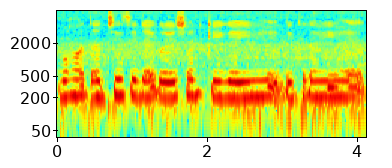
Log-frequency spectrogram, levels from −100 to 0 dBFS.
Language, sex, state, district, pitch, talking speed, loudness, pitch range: Hindi, female, Uttar Pradesh, Lucknow, 205 Hz, 145 wpm, -12 LUFS, 195-215 Hz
